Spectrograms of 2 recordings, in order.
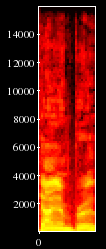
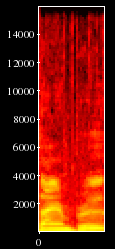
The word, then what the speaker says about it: Irn-Bru: What is Irn-Bru? Well, brew is spelled BRU, but it's Scotland's national drink.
